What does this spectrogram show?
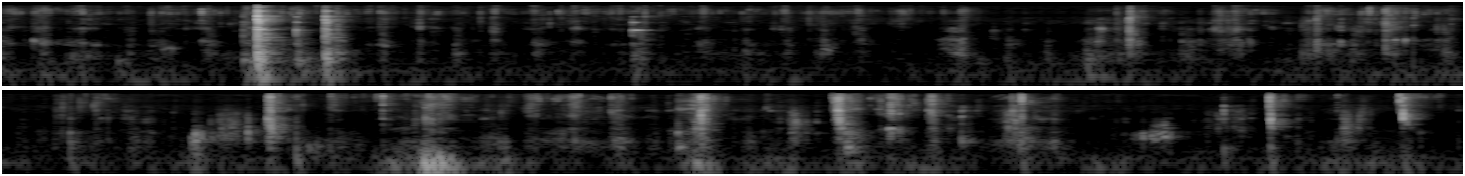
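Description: Close-miked chewing of pork kimchi stew and rice, with many short wet mouth clicks and smacks that come thicker in the second half. A single sharp click sounds about a second in.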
